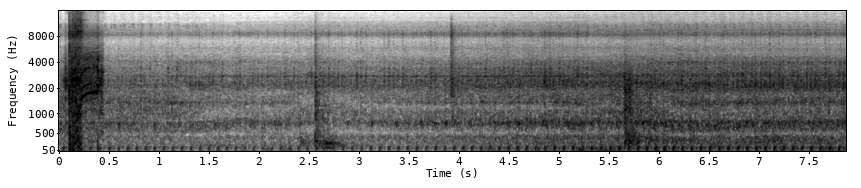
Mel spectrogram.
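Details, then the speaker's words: Yamaha Mio i 125 scooter engine after repairing knock caused by running low on oil: starts quickly, then settles into a steady, evenly spaced putter with no knock; normal idle after repair. "Inuno ko na siya. Medyo maayos na."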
